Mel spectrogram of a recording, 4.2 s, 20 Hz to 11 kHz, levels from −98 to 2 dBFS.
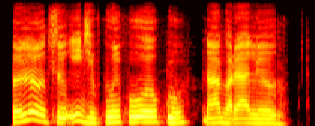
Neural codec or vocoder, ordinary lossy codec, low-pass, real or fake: codec, 44.1 kHz, 1.7 kbps, Pupu-Codec; none; 9.9 kHz; fake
